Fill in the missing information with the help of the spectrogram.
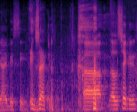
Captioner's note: laughs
